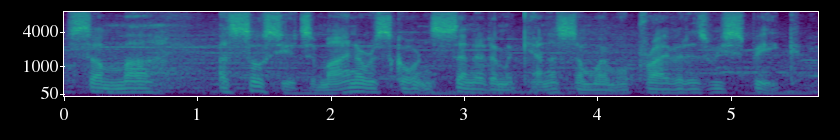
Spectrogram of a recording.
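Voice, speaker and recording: An actor playing a smug, wry spy fixer with a gravelly voice and a dry, knowing delivery in a video game cutscene. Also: male voice, deep voice, fairly even intonation, normal speed, lightly acted. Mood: wry, businesslike. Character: smug, wry old-school spy fixer doing shady deals. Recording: loud music behind the voice.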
